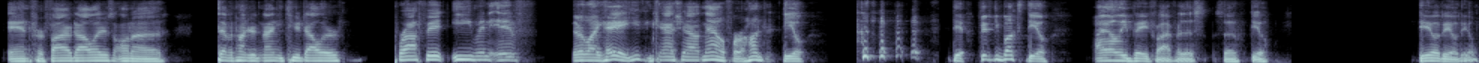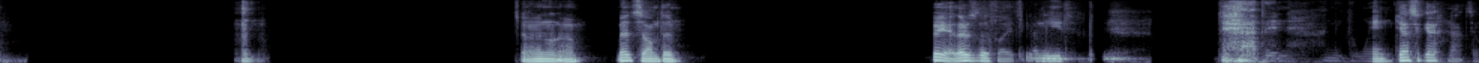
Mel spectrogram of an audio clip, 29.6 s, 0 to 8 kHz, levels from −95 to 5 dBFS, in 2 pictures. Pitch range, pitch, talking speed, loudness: 110-150 Hz, 125 Hz, 130 wpm, -23 LUFS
